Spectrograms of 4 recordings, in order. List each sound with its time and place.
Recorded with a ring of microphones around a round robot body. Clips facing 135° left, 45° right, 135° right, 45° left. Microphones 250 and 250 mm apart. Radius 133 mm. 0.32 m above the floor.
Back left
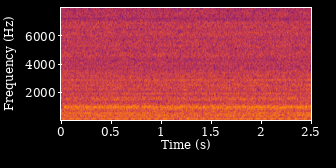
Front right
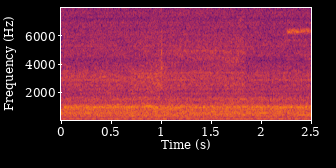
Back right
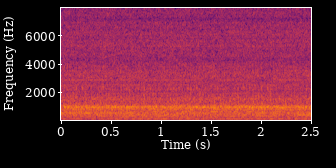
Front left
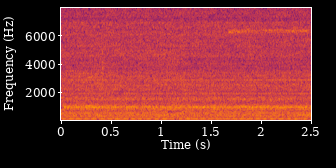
Only background noise.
